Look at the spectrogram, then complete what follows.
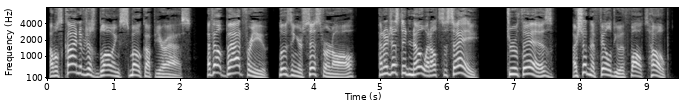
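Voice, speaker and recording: A man's voice: high voice, very animated, normal speed, no room sound, studio quality, pitched above the performer's own voice. A man voicing a crippled male gnome innkeeper who talks bluntly and swears a lot. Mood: rueful.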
